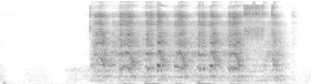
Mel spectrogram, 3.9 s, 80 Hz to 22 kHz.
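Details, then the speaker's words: Yamaha Virago 535 project after a new starter fitted and fresh oil: starter drags slowly at about three laboured compression beats a second, never catching; battery sounds flat, jump pack used next. "well that's a bloody start but the battery sounds flat luckily for me Martin's jump Pack's just there"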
